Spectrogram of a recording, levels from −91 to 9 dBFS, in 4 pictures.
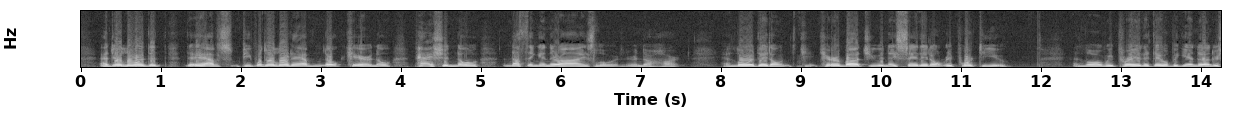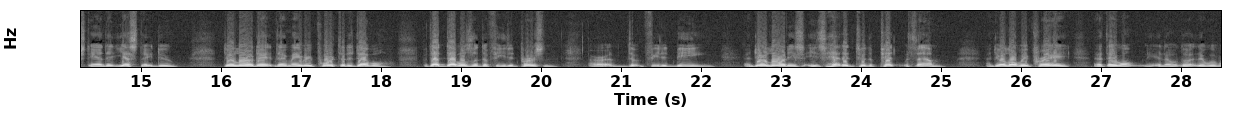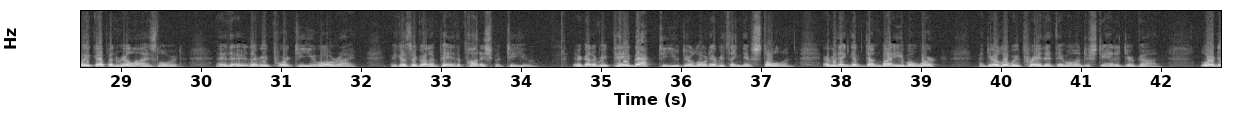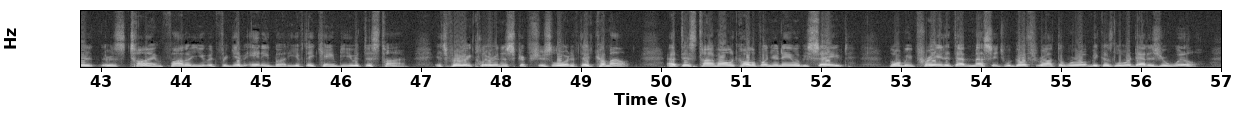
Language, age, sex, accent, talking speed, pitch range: English, 60-79, male, American, 215 wpm, 180-210 Hz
